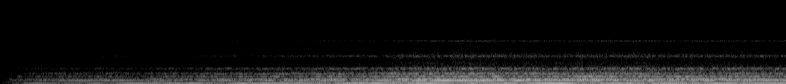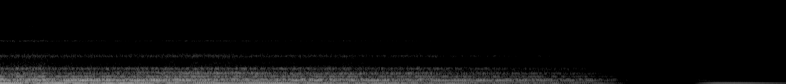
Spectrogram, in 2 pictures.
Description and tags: low wind string
This sound were made by recording the feet of a tightrope artist rubbing against the wire. (AKG contact mic coming directly into a MAX/MSP patch. Other sounds to be added to the pack are physical models with the dimensions of a 7 meter tightrope exited by other impulse samples.
ambient, chorus, medium, tightrope, wind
